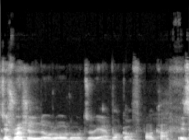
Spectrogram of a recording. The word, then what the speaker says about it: Volkov: It's just Russian or so yeah, Volkov. Volkov. Is how it's spelled, but it is Volkov.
